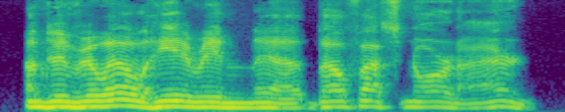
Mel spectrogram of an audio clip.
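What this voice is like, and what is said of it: Put-on Northern Irish accent. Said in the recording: “It's just an accent ... Northern mm. Irish”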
